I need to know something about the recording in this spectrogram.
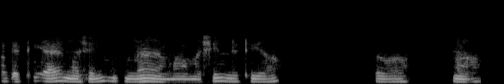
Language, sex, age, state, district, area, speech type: Sindhi, male, 30-45, Maharashtra, Thane, urban, conversation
